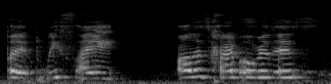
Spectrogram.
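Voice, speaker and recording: Woman, litigant, courtroom recording, emotional tearful pleading, high-pitched, roomy and off-mic. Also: steady tone, takes it slowly. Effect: courtroom recording played from a show.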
